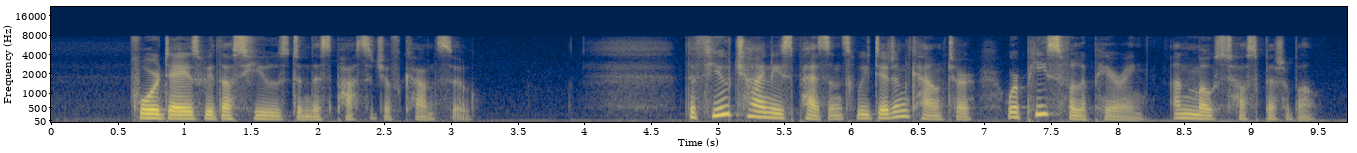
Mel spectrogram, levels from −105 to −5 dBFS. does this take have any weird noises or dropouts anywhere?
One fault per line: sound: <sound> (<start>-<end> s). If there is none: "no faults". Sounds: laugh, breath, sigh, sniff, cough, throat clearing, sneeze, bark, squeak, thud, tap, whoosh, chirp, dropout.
no faults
